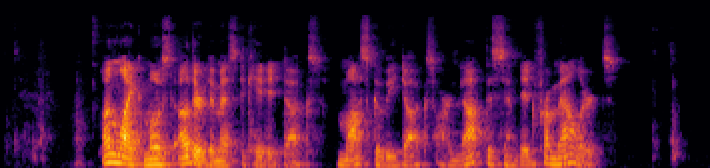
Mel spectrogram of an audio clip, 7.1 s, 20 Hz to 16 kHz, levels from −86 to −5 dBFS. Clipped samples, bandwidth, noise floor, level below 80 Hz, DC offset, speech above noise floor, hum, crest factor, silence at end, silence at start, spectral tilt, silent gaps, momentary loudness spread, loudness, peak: under 0.1%; 11 kHz; -66 dBFS; -56 dBFS; under 0.1%; 41 dB; none; 26 dB; 0.35 s; 1 s; -6.5 dB/octave; none; 16 LU; -25 LUFS; 0 dBFS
